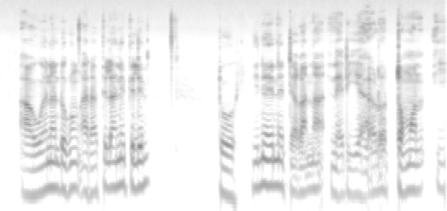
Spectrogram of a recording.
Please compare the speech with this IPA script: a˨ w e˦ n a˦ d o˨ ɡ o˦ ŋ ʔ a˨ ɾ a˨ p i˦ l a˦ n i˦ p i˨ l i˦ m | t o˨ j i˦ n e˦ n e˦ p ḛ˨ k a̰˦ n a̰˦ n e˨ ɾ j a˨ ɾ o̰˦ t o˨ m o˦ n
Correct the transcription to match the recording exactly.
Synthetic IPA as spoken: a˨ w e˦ n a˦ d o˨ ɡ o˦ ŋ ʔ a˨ ɾ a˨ p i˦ l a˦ n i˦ p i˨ l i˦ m | t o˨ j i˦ n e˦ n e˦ t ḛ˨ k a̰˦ n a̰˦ n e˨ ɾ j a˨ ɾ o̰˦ t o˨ m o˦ n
